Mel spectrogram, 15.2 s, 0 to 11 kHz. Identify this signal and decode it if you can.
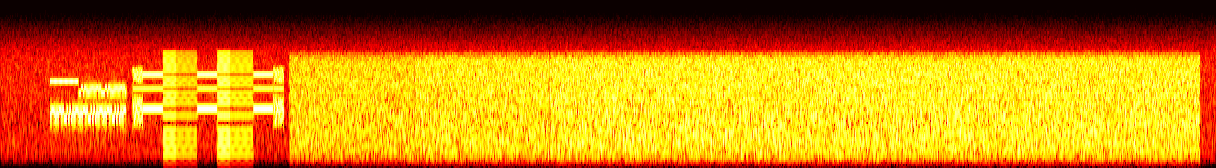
Dial-up modem handshake (V.34 or later), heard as a whistle, warbles, then hiss, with phone line noise.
